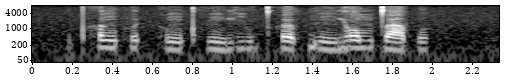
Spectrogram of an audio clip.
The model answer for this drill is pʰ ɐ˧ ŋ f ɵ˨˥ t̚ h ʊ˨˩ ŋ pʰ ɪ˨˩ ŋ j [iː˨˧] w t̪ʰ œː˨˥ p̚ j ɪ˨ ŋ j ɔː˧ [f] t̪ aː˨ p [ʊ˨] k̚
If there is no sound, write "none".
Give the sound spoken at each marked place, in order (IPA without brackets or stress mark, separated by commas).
iː˨, m, ʊ˨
